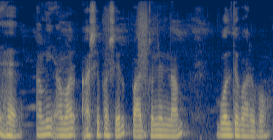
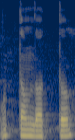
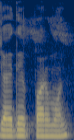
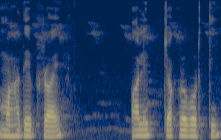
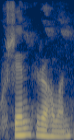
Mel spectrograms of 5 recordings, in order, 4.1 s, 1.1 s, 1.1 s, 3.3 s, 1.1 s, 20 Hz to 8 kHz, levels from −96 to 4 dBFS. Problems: background sounds at intervals, background conversations at intervals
